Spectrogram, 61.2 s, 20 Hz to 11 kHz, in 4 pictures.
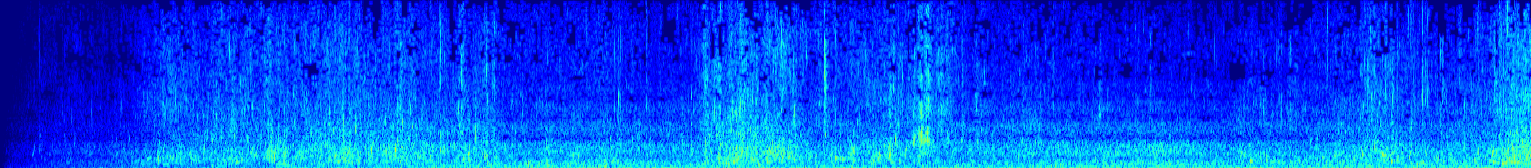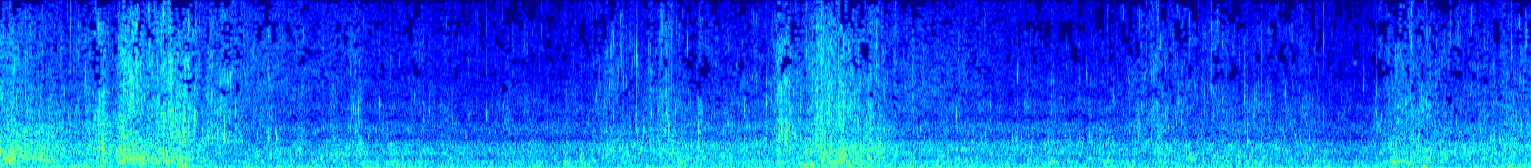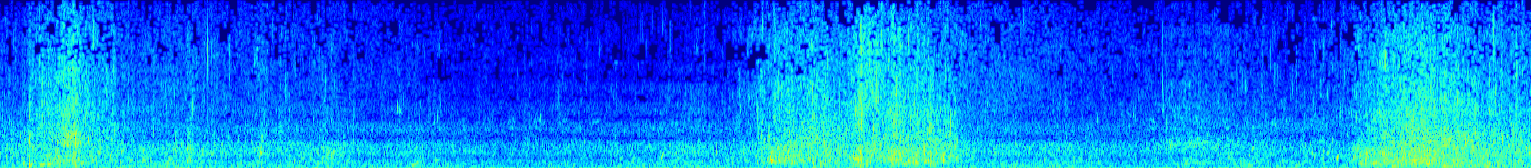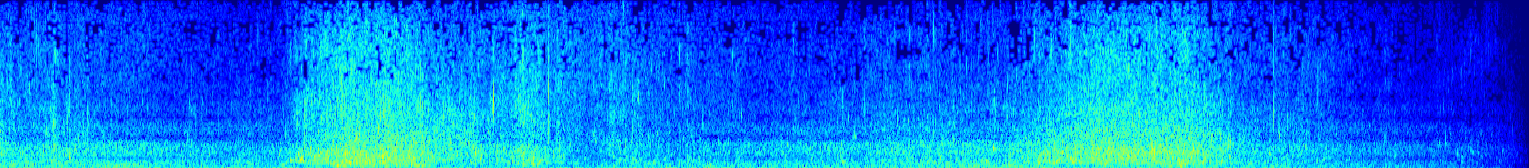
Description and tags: Small waves on a sand bar. St Agnes Isles of Scilly UK. Edirol R09hr EM172 mics.
ocean, coastal, wave, relaxing, shore, coast, sand, sea, field-recording, lapping, tide, summer, gentle, waves, surf, water, beach, splash, sandy, seaside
